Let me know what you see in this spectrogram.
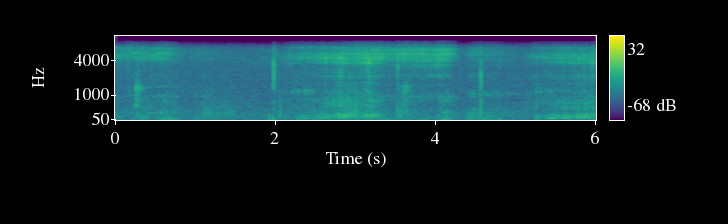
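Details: Slow rising and falling rough breathing with occasional clicks and room noise, recorded on a trip in Bulgaria; ordinary snoring from sleeping adults.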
